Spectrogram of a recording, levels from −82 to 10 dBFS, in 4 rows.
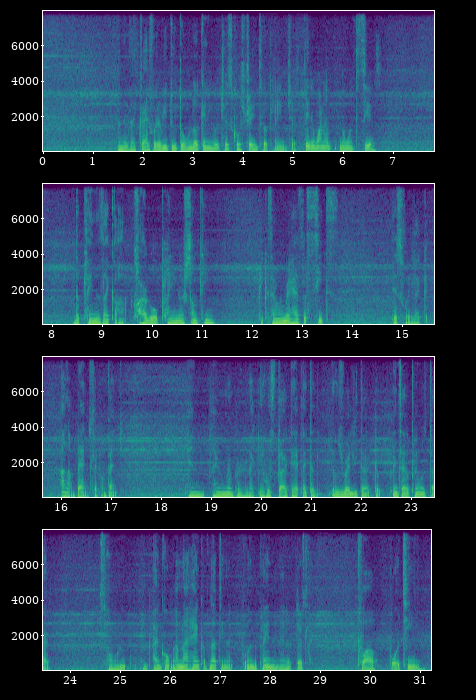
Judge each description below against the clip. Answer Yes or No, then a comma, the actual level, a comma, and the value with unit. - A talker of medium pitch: No, low, 120 Hz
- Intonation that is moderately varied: No, narrow, 1.7 semitones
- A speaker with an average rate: Yes, average, 175 wpm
